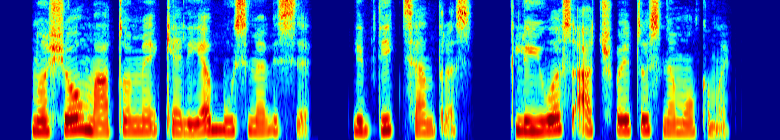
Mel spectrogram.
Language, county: Lithuanian, Marijampolė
